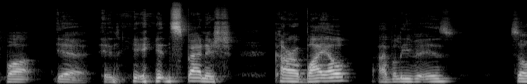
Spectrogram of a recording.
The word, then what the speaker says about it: Caraballo: I want to say Caraballo because that's how it's pronounced phonetically in English but yeah in Spanish carabeo I believe it is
